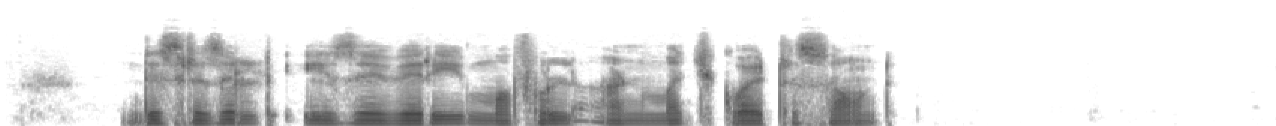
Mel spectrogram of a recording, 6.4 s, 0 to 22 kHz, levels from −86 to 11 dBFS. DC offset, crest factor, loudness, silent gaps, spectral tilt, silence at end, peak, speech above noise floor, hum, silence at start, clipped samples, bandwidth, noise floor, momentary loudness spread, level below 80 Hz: under 0.1%; 20 dB; -23 LUFS; none; -5.5 dB/octave; 1.9 s; -4 dBFS; 59 dB; none; 0.65 s; under 0.1%; 7.8 kHz; -82 dBFS; 6 LU; -52 dBFS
